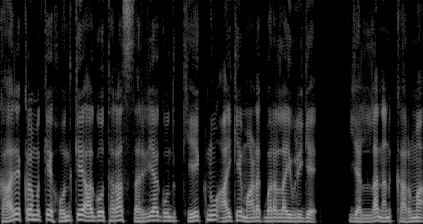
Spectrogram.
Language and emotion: Kannada, disgusted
